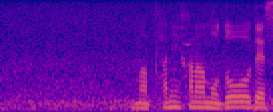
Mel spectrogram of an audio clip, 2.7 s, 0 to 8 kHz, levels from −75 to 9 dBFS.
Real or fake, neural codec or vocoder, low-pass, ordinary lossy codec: real; none; none; none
